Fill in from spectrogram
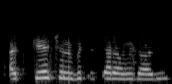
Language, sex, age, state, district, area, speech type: Kashmiri, female, 30-45, Jammu and Kashmir, Ganderbal, rural, conversation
